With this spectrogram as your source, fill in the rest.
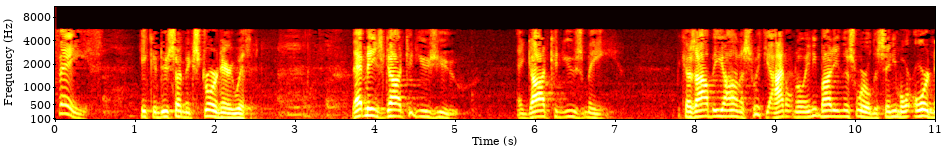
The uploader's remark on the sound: Ketha Heights Baptist Church ~ Live Broadcast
